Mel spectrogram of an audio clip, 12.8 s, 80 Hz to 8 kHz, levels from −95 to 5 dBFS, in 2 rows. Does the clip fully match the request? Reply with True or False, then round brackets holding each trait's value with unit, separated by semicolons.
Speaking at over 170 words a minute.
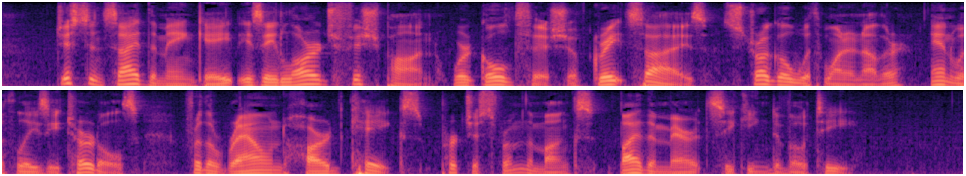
True (180 wpm)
